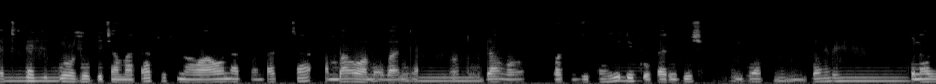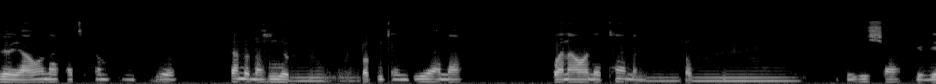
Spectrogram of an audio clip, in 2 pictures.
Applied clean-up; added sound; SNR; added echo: neural diffusion model UNIVERSE++.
